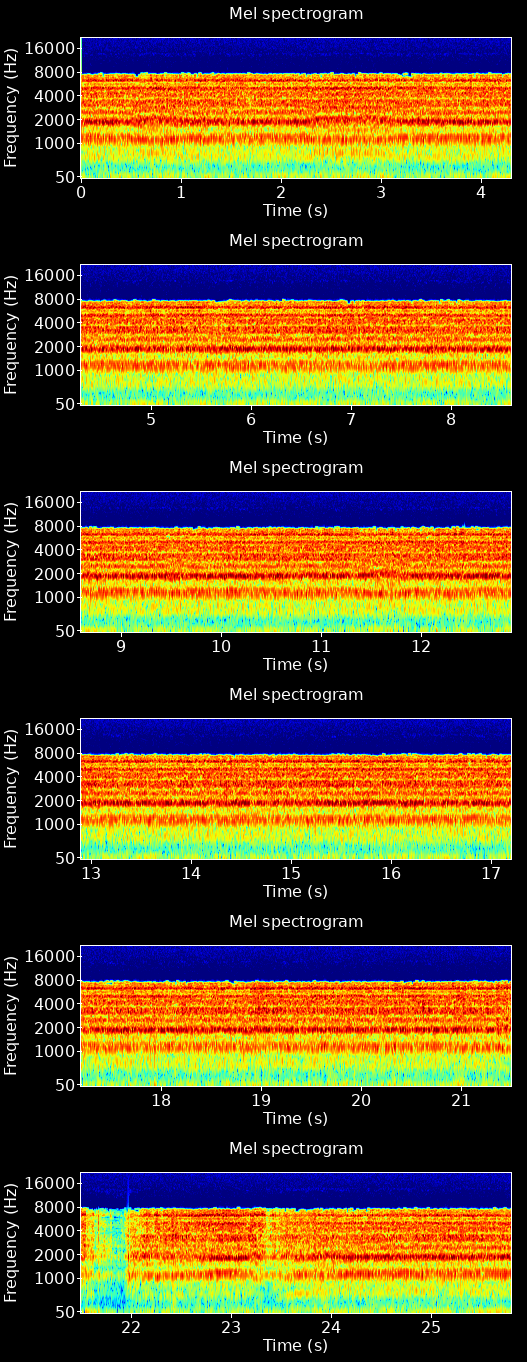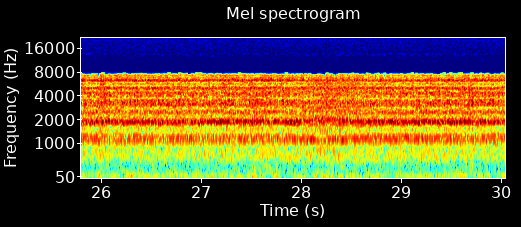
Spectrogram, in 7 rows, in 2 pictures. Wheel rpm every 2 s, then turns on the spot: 160, 160, 160, 160, 160, 160, 160, 160, 160, 160, 130, 130, 160, 160, 160.
none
